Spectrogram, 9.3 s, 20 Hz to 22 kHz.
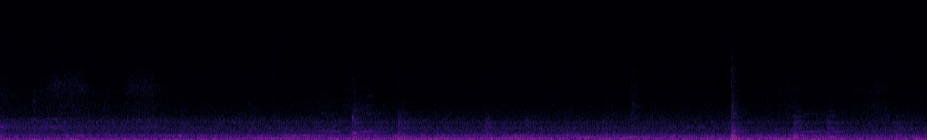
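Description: Kintetsu 1031-series electric train running between stations, heard from inside the carriage: a steady rumble of wheels on the rails with a faint whine that rises slightly in pitch midway, and a few sharp clicks from the wheels over the track.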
